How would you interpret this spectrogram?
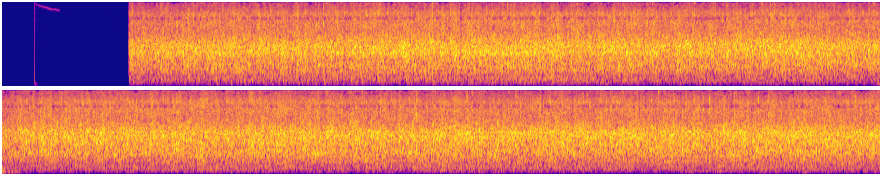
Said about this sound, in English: Well, so you're not hearing static on your radio. This is a whole bunch of hands clapping right. and a C-SPAN encounter where they're applauding what Mother Teresa said about the greatest, what does she say?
